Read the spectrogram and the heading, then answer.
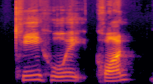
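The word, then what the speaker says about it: Ke Huy Quan: Ki Hui Kwan.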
